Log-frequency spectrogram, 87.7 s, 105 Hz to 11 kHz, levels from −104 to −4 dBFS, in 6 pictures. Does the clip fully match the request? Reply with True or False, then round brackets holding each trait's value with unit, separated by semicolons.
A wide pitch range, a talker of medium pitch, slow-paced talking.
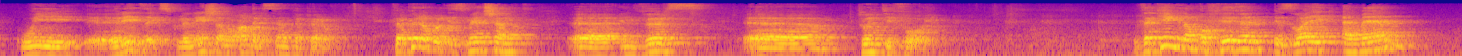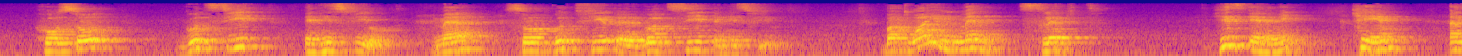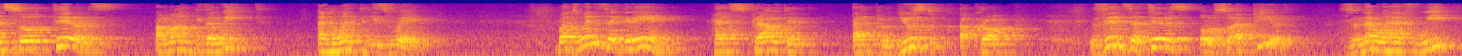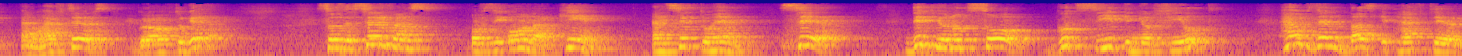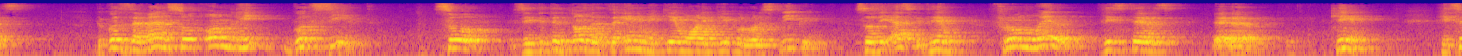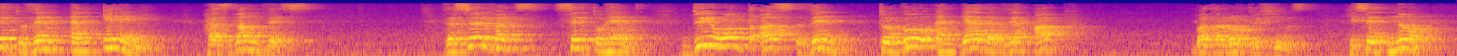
True (7.0 semitones; 180 Hz; 120 wpm)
